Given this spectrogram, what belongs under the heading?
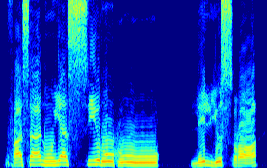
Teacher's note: on the ra we read heavy sound due to dhamma on it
